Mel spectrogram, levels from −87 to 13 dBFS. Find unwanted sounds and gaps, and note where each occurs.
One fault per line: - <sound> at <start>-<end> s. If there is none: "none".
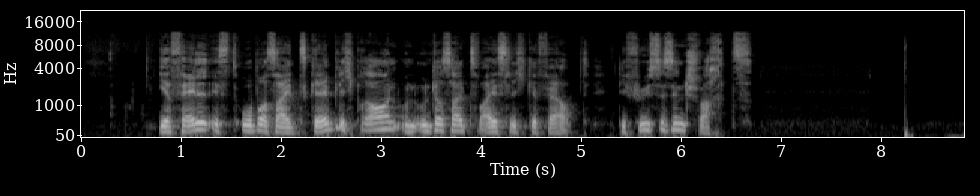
none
